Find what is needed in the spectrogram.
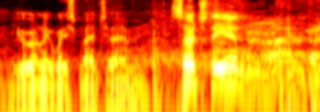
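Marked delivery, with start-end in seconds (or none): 1.7-3.2 much higher, slow, drawn-out command; barked order. Acted. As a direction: call it to the troops outside. Roman officer orders his men.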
